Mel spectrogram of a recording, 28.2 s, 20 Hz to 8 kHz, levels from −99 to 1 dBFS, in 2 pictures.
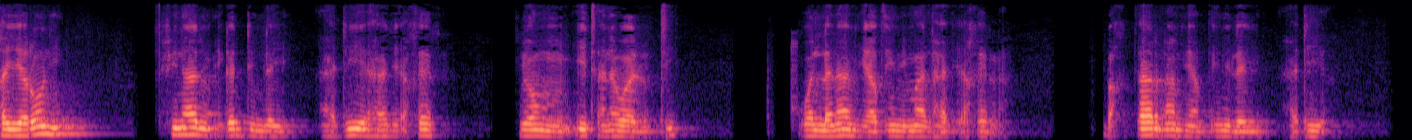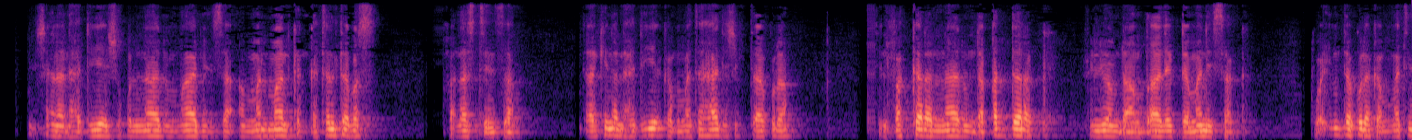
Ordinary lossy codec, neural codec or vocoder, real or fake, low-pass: none; none; real; 7.2 kHz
